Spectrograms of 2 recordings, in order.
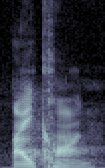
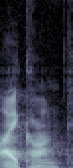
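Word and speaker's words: Aikon: lacroix spelt with an oix a spell it's pronounced lacroix so this watch is called the icon spelled a-i-k-o-n a-i-a-i but it's called the icon so it's sort of trying to mimic i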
